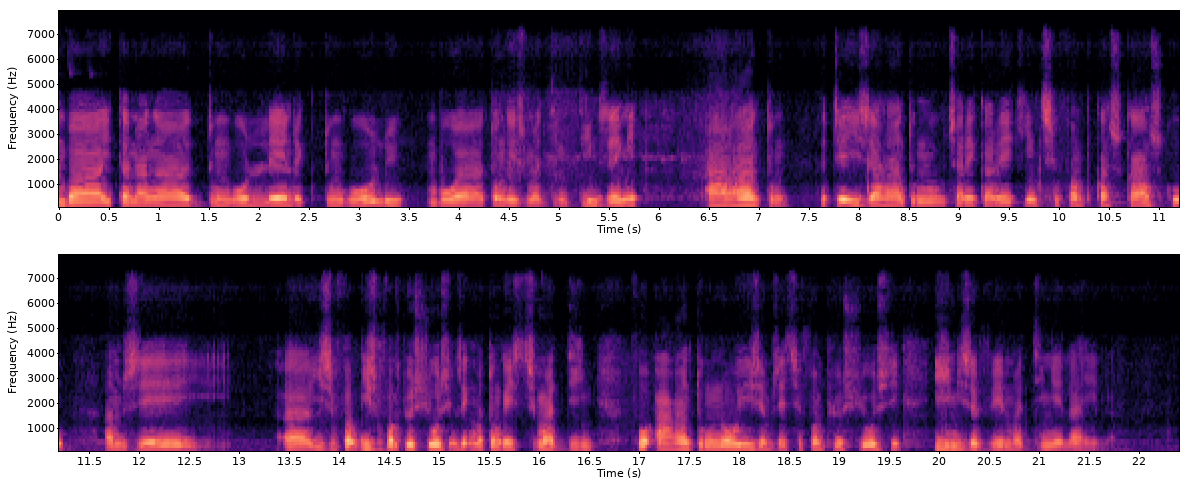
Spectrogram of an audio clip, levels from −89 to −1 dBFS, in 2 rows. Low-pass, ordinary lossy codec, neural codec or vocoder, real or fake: 7.2 kHz; none; none; real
